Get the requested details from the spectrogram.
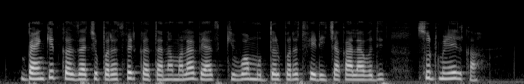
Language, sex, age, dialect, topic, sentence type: Marathi, female, 36-40, Northern Konkan, banking, question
